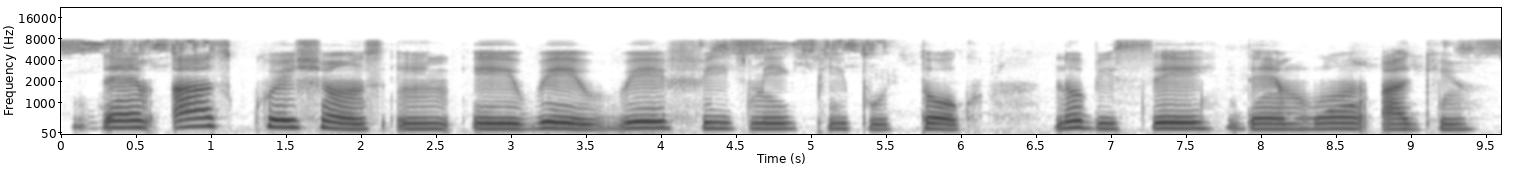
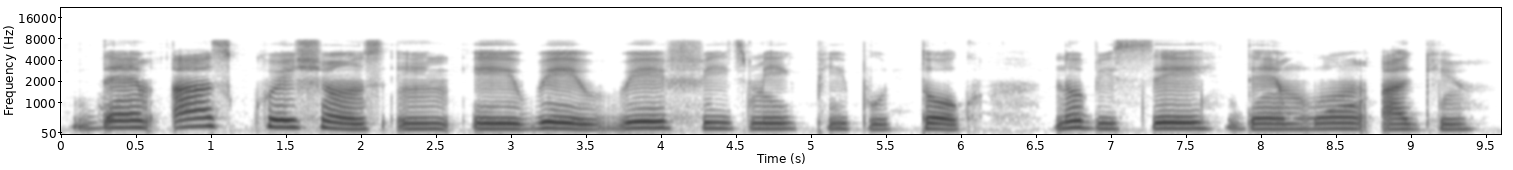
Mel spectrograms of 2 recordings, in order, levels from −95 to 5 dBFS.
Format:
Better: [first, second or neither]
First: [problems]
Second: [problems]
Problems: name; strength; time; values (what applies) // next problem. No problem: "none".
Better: second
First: noise reduction (neural mask model RNNoise)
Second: none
